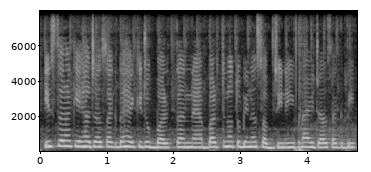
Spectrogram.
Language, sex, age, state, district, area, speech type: Punjabi, female, 18-30, Punjab, Kapurthala, urban, spontaneous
